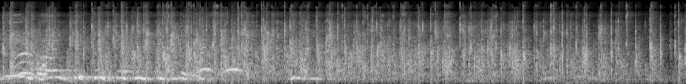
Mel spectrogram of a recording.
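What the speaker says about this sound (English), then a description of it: "I think I can see the starting of people wanting to applaud, so please go ahead." Audience applause at a vegan-themed interview event, with a steady dense clatter of many hands close by that runs the whole stretch while a voice talks over the opening seconds.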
